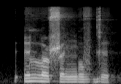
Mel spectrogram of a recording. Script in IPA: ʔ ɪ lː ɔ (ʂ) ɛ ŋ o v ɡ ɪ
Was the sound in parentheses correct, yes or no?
yes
